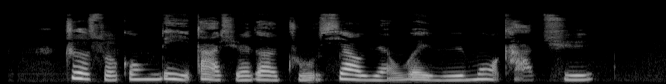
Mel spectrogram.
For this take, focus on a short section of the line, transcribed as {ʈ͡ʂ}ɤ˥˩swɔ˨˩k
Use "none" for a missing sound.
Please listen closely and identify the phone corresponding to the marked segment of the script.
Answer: ʈ͡ʂ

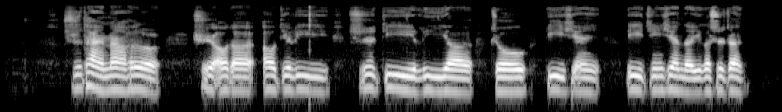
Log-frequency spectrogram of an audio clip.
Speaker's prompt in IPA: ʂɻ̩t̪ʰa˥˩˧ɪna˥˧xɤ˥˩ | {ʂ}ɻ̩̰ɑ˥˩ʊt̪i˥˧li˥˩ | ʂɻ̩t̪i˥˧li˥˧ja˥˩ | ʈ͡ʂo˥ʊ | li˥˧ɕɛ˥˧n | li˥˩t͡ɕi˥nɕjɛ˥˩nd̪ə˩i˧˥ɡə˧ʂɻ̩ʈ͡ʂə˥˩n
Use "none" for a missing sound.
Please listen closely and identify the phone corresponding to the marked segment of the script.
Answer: ʂ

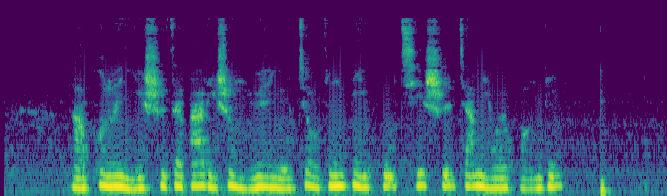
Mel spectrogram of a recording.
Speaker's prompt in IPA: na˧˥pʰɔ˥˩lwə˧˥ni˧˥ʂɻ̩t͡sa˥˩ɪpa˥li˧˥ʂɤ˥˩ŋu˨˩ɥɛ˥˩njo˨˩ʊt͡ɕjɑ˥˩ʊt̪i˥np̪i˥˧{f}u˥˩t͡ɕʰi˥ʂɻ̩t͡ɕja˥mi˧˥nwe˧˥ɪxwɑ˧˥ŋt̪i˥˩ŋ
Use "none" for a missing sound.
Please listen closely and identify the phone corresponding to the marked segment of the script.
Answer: x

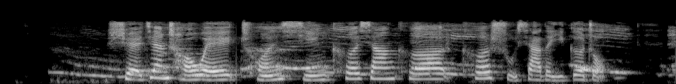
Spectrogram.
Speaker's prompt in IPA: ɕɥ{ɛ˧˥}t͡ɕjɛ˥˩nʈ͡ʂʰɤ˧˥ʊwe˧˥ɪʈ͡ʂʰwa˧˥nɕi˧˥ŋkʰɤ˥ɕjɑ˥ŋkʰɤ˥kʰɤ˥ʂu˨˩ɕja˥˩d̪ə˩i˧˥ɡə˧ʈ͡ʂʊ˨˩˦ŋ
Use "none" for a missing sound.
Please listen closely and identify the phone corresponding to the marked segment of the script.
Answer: ɛ˨˩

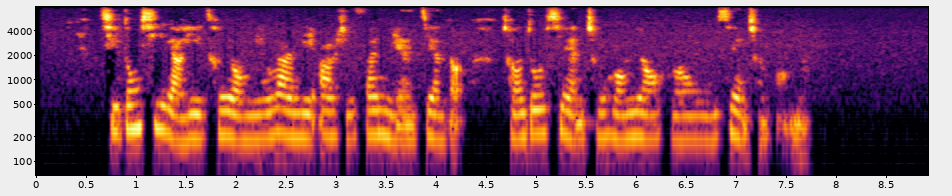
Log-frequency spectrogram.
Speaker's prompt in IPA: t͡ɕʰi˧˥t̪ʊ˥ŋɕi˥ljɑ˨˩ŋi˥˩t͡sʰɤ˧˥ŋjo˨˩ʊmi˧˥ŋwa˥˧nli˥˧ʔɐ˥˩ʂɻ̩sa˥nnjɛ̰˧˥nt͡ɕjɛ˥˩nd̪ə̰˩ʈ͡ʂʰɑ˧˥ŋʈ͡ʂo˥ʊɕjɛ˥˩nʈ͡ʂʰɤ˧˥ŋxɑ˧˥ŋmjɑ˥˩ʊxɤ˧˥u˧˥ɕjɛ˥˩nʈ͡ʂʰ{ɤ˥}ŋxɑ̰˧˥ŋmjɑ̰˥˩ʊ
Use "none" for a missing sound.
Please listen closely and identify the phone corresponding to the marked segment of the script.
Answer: ɤ˧˥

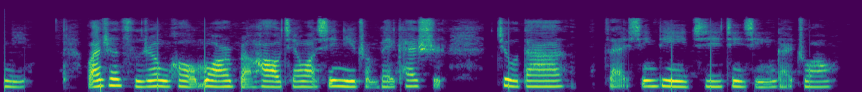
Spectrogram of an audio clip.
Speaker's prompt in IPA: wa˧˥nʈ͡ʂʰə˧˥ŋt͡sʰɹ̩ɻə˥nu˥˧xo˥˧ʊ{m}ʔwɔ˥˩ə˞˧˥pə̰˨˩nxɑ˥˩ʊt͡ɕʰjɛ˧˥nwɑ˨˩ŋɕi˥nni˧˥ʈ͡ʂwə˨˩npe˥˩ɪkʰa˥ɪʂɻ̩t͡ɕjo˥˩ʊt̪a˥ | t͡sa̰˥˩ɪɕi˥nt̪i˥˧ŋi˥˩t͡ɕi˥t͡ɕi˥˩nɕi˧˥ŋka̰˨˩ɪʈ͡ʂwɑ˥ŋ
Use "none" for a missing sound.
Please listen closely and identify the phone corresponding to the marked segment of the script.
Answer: m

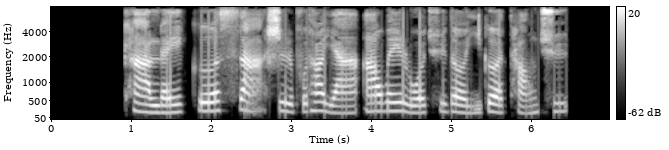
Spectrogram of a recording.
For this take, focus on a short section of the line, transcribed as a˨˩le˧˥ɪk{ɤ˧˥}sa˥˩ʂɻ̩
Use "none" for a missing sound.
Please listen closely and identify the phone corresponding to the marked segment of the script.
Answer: ɤ˥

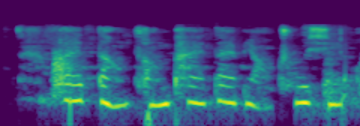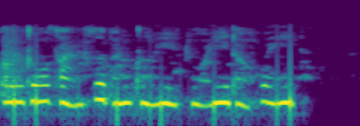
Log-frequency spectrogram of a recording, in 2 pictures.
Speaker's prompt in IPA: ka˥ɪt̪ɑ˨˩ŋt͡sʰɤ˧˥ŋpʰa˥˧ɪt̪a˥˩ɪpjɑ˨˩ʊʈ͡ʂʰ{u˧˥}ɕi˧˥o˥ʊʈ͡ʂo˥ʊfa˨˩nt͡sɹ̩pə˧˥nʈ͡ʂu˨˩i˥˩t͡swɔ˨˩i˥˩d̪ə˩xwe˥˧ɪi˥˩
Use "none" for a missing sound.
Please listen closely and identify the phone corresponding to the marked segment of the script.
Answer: u˥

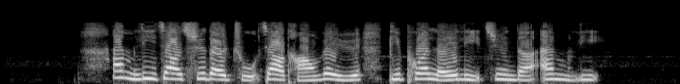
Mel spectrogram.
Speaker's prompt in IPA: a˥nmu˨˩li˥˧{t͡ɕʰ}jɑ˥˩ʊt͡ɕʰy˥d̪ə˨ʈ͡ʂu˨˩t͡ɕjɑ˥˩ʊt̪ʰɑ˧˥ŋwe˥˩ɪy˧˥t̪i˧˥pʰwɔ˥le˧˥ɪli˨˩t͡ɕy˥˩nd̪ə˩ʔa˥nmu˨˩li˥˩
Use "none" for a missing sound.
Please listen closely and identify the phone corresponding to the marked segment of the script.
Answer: t͡ɕ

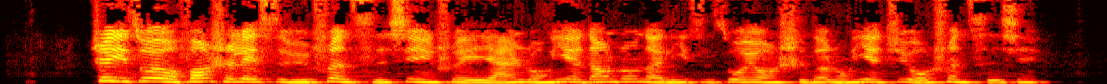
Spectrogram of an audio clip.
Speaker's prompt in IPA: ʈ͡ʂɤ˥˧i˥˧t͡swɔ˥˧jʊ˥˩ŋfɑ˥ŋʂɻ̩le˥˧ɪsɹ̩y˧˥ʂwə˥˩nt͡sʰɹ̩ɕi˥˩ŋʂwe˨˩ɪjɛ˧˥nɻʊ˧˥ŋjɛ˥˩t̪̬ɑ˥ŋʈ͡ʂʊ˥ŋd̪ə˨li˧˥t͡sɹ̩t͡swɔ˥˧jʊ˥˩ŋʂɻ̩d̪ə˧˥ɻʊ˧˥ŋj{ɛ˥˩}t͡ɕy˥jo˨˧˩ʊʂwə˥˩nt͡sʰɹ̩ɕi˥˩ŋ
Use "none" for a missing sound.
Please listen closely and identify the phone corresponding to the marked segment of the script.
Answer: ɛ˥˩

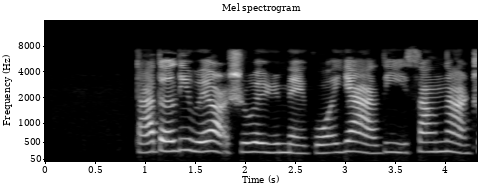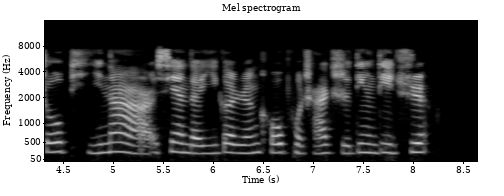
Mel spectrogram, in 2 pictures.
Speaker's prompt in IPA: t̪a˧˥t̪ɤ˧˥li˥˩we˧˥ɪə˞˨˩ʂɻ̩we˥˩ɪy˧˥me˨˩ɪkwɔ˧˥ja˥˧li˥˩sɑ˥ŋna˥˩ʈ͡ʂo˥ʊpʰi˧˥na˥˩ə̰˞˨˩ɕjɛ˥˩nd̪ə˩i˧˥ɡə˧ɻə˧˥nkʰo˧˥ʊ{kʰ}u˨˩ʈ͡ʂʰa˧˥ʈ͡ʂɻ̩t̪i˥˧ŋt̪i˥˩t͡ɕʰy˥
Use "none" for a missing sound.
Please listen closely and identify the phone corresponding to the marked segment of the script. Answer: pʰ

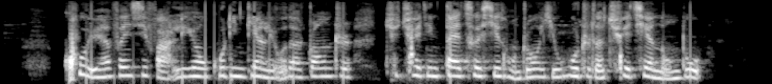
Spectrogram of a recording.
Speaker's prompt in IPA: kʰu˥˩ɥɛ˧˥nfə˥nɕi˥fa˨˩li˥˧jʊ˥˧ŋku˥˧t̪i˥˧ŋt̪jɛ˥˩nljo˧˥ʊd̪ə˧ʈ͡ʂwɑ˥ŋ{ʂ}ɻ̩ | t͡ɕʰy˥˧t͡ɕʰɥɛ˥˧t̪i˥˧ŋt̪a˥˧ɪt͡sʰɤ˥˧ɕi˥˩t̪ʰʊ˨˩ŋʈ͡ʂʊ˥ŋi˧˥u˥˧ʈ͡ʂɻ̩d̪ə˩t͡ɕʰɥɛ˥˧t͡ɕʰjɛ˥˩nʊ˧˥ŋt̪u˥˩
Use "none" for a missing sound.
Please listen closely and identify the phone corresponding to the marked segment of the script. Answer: ʈ͡ʂ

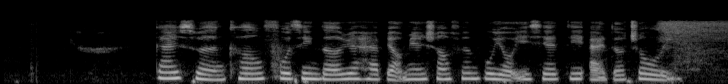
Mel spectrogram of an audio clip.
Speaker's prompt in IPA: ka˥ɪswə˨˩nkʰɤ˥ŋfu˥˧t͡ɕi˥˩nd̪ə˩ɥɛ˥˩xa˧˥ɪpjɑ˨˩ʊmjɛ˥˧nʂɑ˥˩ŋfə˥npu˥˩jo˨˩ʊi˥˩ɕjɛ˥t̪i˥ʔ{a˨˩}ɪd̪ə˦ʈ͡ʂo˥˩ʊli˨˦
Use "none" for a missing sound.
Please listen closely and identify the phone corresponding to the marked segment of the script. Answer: a˨˩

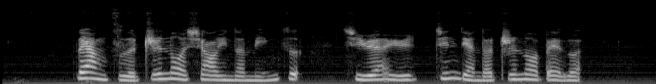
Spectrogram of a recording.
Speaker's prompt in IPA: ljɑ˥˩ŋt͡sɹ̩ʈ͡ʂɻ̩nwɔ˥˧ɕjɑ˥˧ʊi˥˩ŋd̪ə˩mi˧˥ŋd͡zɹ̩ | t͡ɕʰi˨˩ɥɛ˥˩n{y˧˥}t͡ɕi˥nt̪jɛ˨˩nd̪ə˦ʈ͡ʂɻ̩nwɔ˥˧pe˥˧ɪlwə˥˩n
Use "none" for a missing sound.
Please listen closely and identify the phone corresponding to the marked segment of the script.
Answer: y˧˥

